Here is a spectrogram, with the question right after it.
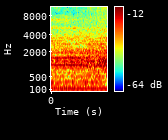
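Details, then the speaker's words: Steady electric buzz of a powered toothbrush, held at the gum line during a dental hygiene class role-play for a heavy smoker with advanced periodontal disease; the brush does the vibratory strokes. "um so what you do with this it actually does the vibratory strokes for you so you just hold it in place cut the gum line like i said"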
